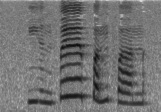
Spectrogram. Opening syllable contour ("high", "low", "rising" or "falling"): low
